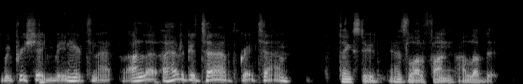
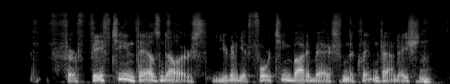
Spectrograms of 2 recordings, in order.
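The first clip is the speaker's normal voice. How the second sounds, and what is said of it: Impression of a US president's voice. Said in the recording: “a Bill Clinton impersonation ... my weird ability to pretend to be other presidents ... talk like Bill Clinton”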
